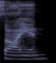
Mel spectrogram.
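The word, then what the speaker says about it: Saiyan: He says he looks just like that last san. That's the right way to say it.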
